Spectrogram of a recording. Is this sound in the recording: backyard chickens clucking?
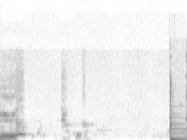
yes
